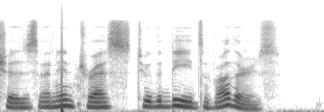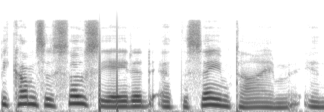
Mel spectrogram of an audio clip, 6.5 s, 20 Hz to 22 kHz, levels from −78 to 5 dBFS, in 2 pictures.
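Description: A loud pop appears at 0.62 to 0.64 s: a single sharp thump standing roughly 15 dB above the speech, which carries on underneath. A second loud pop event at 4.23 to 4.43 s is a pair of pops in quick succession at a similar level. Each is likely a sudden voltage step or pulse, from a plug, switch, static discharge or driver glitch, entering the signal path, where the following circuitry shapes it into a brief, punchy transient.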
